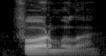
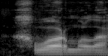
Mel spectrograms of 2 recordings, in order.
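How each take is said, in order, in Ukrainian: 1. Слово починається на звук f. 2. Слово починається на звук khv. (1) "слід вимовляти" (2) "його заміняють двома звуками «х» і «в»"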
